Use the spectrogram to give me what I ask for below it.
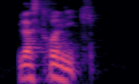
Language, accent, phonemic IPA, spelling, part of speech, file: French, France, /plas.tʁɔ.nik/, plastronique, adjective / noun, LL-Q150 (fra)-plastronique.wav
- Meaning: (adjective) plastronic; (noun) plastronics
